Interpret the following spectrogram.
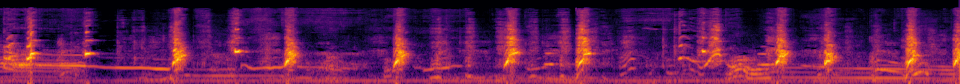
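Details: Pomeranians giving rapid, sharp high yips roughly every half second, mixed with thin drawn-out whines that slide slowly downward, a few voices overlapping in a busy, excited chorus.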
